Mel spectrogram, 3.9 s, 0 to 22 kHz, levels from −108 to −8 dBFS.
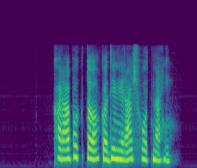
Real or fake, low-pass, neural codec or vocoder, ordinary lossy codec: fake; 7.2 kHz; codec, 16 kHz, 2 kbps, FreqCodec, smaller model; none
